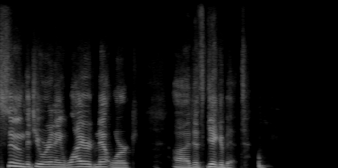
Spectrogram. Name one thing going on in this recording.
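An older man speaks calmly through an online call microphone.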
